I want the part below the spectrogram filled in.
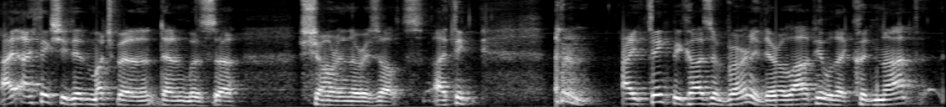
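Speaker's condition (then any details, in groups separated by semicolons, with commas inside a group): No condition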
